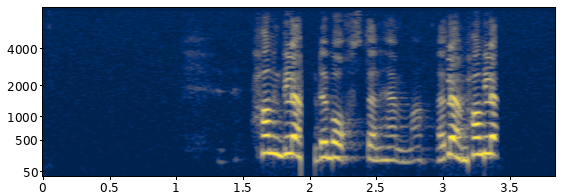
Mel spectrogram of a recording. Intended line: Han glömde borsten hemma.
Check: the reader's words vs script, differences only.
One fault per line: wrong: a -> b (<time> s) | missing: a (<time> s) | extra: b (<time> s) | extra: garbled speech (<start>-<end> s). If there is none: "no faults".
extra: garbled speech (3.0-3.4 s)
